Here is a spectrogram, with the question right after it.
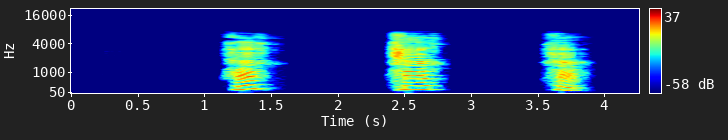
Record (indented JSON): {
  "exhalation_length": "4.3 s",
  "exhalation_amplitude": 30121,
  "exhalation_signal_mean_std_ratio": 0.32,
  "survey_phase": "beta (2021-08-13 to 2022-03-07)",
  "age": "45-64",
  "gender": "Female",
  "wearing_mask": "No",
  "symptom_cough_any": true,
  "symptom_runny_or_blocked_nose": true,
  "symptom_fatigue": true,
  "symptom_headache": true,
  "symptom_onset": "7 days",
  "smoker_status": "Ex-smoker",
  "respiratory_condition_asthma": false,
  "respiratory_condition_other": false,
  "recruitment_source": "Test and Trace",
  "submission_delay": "1 day",
  "covid_test_result": "Positive",
  "covid_test_method": "RT-qPCR",
  "covid_ct_value": 26.6,
  "covid_ct_gene": "N gene",
  "covid_ct_mean": 26.8,
  "covid_viral_load": "1600 copies/ml",
  "covid_viral_load_category": "Minimal viral load (< 10K copies/ml)"
}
